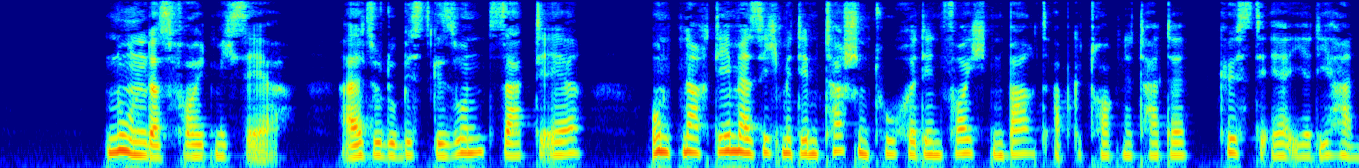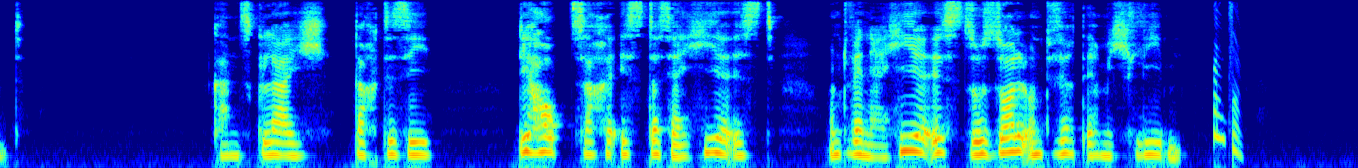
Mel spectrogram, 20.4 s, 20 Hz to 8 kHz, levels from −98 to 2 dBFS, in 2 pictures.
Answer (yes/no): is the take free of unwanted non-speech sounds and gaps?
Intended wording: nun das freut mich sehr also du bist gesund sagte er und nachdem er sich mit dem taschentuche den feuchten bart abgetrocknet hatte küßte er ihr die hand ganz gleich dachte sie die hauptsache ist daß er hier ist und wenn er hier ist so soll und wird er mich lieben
no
